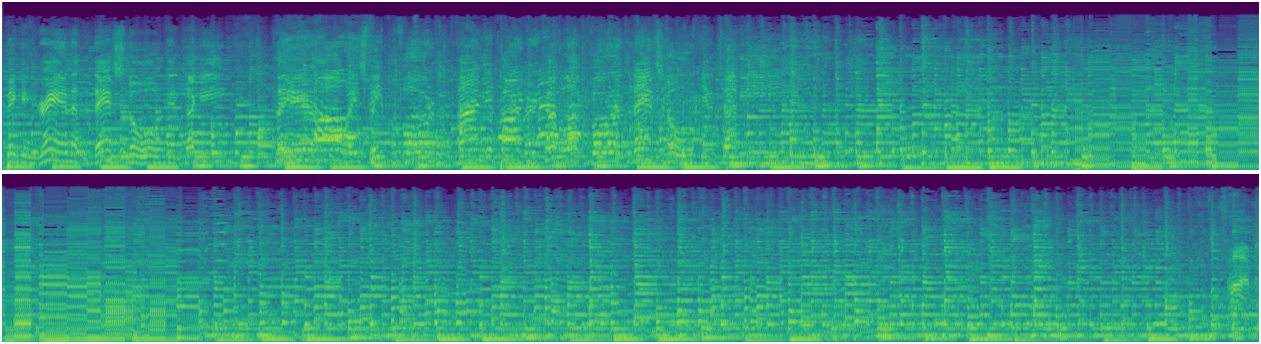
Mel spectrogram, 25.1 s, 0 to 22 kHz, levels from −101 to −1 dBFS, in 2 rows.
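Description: From about 10.69 s to 14.53 s the sound collapses into robotic sound from repeated short buffers: a stiff, metallic buzz at a fixed 50 Hz that only loosely tracks what was there before. The likely cause is new audio reaching the playback side too slowly, so the software keeps looping a stretch of about 20 ms to fill the gaps. Most of that window is repeats rather than fresh audio, and the looping period sets the 50 Hz drone.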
